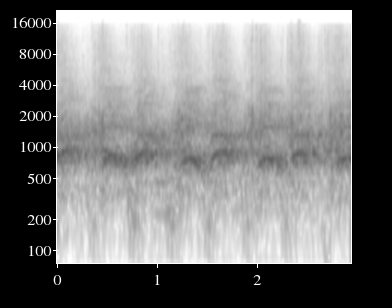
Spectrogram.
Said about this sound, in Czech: To, co slyšíte, je skandování moc Eva, Eva.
